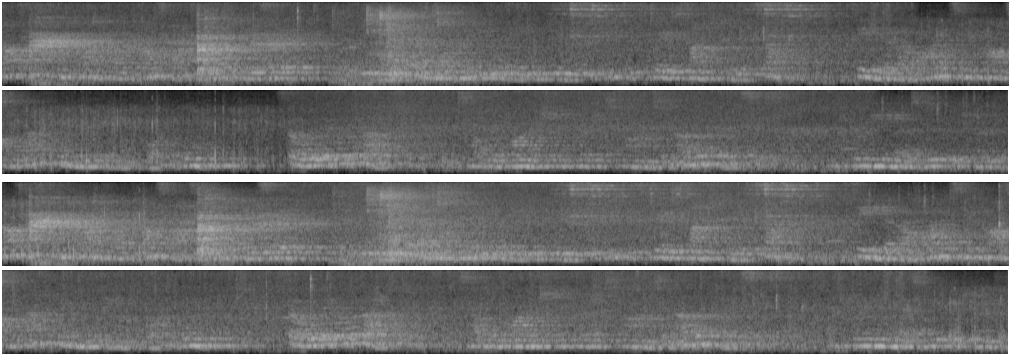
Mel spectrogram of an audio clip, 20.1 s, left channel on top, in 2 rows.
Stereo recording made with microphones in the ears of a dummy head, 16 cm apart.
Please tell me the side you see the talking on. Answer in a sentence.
You can hear the talking in the centre.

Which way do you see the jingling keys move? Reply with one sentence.
In this clip you hear the jingling keys move from right to left and back again.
